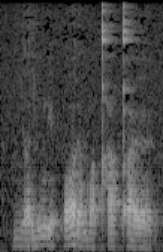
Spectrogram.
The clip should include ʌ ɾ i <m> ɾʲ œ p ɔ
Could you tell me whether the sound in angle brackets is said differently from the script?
no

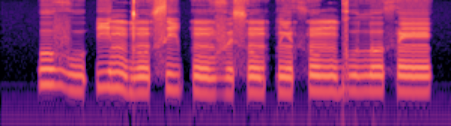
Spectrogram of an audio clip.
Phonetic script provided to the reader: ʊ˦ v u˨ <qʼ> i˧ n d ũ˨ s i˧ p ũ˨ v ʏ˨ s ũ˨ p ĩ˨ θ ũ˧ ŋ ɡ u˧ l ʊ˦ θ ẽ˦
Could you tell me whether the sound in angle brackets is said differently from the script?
yes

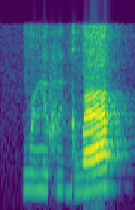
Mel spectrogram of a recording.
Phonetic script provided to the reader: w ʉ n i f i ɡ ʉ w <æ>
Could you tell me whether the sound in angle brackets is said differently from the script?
no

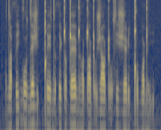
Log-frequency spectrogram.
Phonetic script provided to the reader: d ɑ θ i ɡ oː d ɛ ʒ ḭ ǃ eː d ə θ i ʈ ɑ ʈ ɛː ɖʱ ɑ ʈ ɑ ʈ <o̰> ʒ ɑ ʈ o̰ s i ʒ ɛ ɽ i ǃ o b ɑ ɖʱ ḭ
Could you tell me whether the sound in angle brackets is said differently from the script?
no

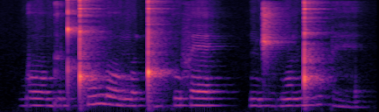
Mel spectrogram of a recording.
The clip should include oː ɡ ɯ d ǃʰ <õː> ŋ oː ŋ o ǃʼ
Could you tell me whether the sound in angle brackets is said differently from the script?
yes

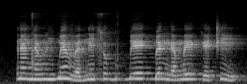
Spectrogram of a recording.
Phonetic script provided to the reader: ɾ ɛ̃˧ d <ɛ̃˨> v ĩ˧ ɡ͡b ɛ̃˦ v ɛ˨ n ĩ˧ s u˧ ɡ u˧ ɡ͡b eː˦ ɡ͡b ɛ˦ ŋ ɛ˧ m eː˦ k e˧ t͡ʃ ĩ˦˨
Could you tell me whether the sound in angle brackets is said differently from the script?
yes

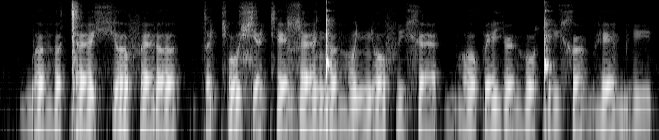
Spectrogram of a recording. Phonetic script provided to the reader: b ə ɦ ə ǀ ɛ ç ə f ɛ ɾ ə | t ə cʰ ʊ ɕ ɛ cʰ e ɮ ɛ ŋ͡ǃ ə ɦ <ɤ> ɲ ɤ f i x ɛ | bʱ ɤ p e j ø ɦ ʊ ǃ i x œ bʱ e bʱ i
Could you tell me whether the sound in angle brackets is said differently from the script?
no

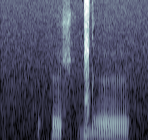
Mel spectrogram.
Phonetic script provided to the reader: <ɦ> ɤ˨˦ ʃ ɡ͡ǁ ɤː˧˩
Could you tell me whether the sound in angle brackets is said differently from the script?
yes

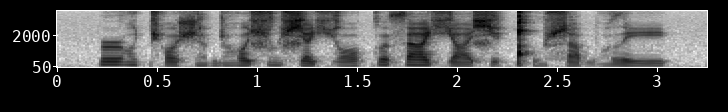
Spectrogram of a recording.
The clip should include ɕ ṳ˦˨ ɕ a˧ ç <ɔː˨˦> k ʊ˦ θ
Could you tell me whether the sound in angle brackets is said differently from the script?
no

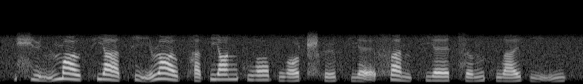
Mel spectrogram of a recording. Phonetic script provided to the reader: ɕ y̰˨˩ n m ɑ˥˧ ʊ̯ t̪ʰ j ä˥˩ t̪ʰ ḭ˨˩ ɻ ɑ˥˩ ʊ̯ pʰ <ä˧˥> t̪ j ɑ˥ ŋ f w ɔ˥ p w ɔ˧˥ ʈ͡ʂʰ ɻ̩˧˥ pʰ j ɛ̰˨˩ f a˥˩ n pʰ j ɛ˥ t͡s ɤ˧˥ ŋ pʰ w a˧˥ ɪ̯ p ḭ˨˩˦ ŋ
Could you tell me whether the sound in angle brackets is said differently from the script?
yes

